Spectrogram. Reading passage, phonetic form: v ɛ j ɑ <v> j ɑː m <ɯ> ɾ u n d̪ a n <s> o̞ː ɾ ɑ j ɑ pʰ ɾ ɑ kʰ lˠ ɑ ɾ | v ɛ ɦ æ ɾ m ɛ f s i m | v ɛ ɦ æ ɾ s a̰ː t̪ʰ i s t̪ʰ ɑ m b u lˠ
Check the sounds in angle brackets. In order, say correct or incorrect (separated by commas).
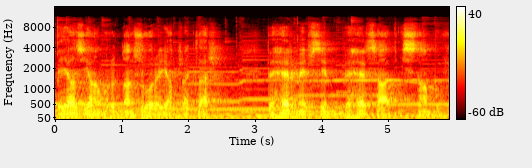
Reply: incorrect, incorrect, correct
